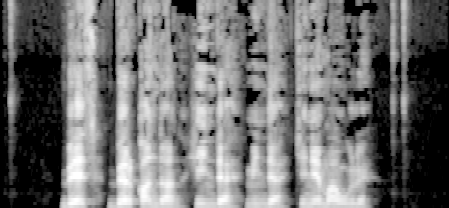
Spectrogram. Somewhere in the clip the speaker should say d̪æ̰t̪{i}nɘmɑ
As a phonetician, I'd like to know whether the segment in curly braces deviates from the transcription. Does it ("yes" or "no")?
no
